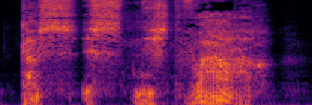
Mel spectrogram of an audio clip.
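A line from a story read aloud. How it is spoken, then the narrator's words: Groaning. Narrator (German): stöhnte er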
